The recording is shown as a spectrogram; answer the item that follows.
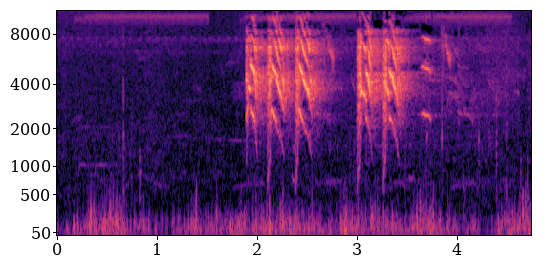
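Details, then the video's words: Perched parrots, three sitting on branches and calling, give a quick series of harsh, scratchy squawks in two tight bursts over a steady low background rumble. "Parrot bird sweet call"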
